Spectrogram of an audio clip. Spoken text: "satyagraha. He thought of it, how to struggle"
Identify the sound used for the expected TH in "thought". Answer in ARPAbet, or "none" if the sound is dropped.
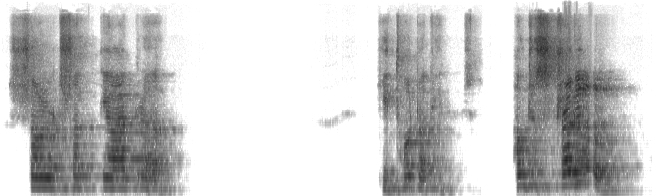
T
